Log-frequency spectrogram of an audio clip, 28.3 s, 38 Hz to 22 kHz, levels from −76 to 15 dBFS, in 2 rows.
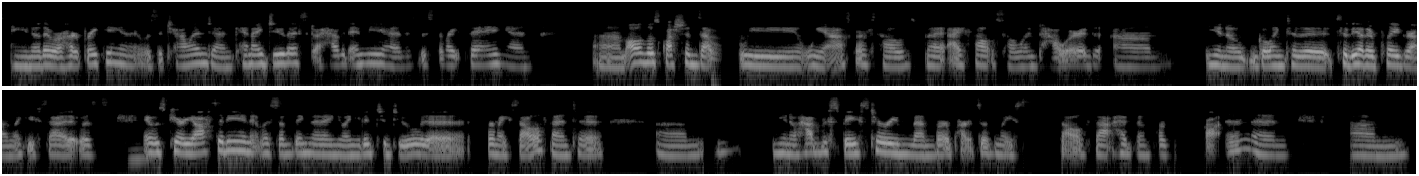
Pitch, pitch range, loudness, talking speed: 185 Hz, 175-205 Hz, -31 LUFS, 200 wpm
